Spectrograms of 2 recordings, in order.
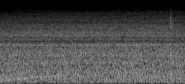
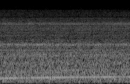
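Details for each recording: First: Electric Cleaner Company K-9 pet force dryer, rear motor run during initial diagnostics: steady, airy blower rush, then wind-down with only a slight growl from the carbon brushes. Normal motor run and wind-down. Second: K-9 pet dryer, front motor running and winding down: steady high motor whine climbing in pitch with fizzy crackle underneath, audible electrical sparking and noisy bearings; motor brush arcing, front motor possibly bad.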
